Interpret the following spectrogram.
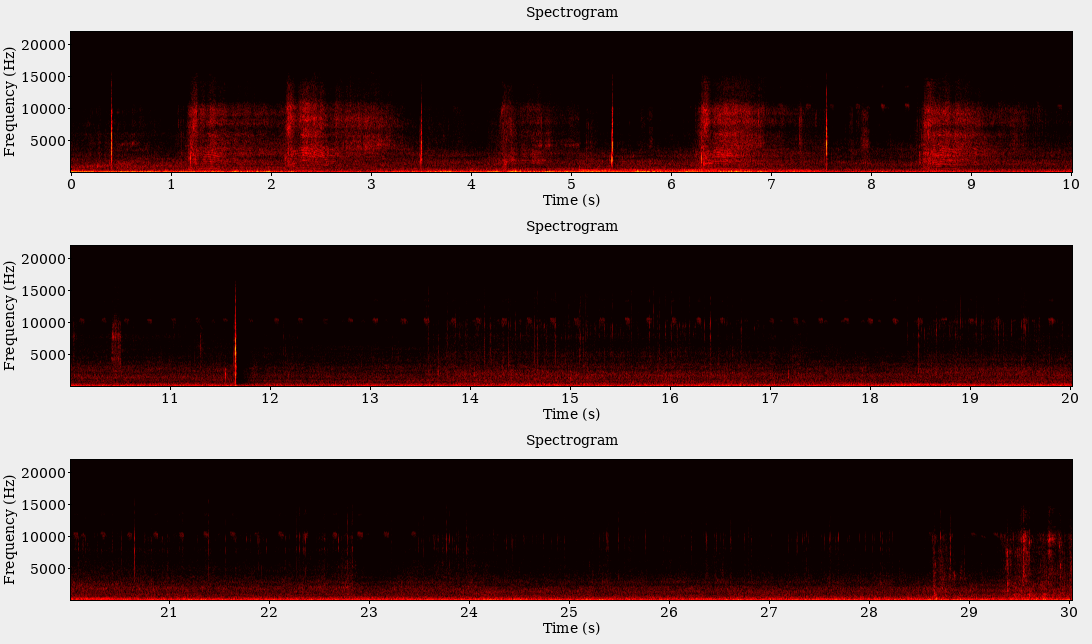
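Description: Handling noise of a baitcasting rod and reel: a run of clicks and rustles over the first several seconds and one sharp click about twelve seconds in, over a steady low rumble.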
